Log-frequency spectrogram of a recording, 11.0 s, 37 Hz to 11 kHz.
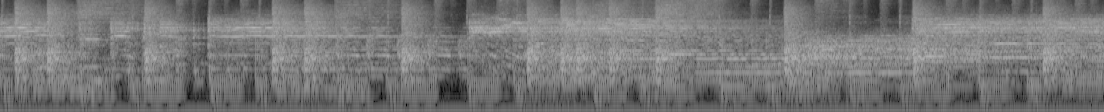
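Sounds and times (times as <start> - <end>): electric guitar: 0.0 - 11.0
steady drum beat: 0.0 - 11.0.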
